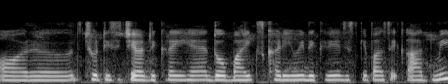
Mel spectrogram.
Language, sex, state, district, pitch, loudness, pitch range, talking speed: Hindi, female, Bihar, Katihar, 205 Hz, -19 LUFS, 200-205 Hz, 240 wpm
